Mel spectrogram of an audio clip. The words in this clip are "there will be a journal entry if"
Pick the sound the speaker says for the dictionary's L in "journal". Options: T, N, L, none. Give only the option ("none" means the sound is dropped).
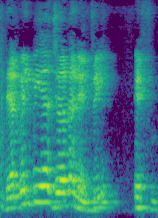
N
